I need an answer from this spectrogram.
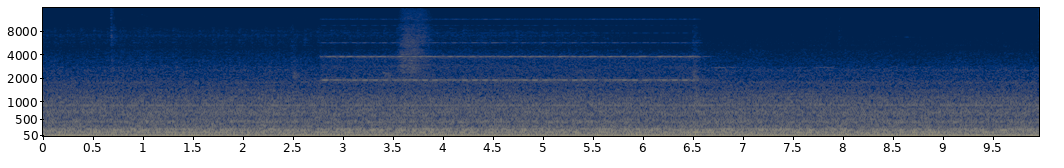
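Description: Inside a passenger train carriage stopped at a station platform: the train's steady low rumble and hum. About three seconds in, a steady high electronic tone sounds for nearly four seconds, with a brief hiss partway through.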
